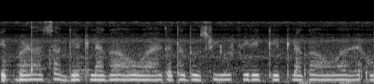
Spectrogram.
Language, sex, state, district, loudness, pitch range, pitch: Hindi, female, Bihar, Saran, -19 LUFS, 210-220 Hz, 215 Hz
